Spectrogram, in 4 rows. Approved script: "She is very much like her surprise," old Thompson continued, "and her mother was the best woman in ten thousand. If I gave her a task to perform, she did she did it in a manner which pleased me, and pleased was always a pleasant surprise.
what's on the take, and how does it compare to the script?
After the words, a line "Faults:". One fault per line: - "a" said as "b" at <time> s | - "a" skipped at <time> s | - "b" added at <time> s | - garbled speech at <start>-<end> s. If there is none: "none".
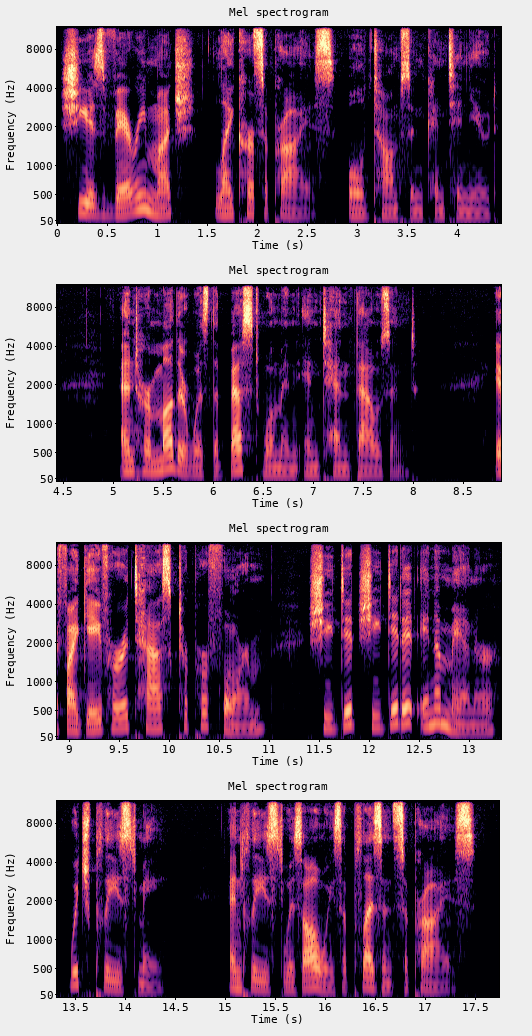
"She is very much like her surprise," old Thompson continued, "and her mother was the best woman in ten thousand. If I gave her a task to perform, she did she did it in a manner which pleased me, and pleased was always a pleasant surprise.
Faults:
none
